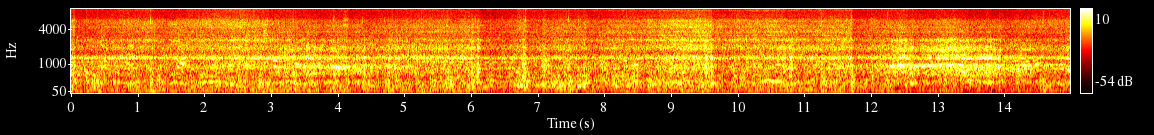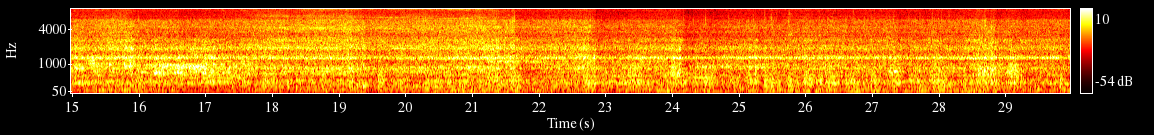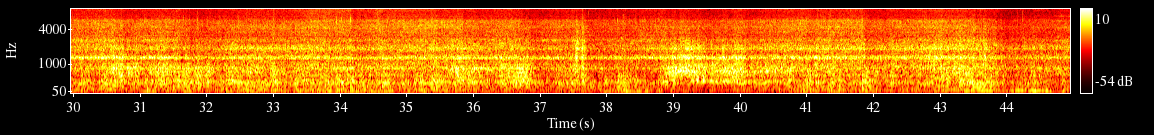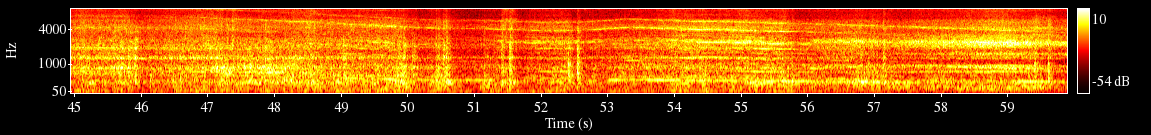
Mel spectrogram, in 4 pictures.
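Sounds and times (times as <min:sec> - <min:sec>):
clickety-clack of rail joints: 0:00.0 - 0:52.8, 0:59.1 - 0:59.9
train wheels rumbling on rail: 0:00.0 - 0:59.9
steady high tone: 0:42.4 - 0:59.9.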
